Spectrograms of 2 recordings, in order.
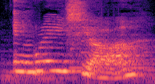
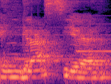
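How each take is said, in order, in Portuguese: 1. O nome é dito com sotaque inglês. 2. O nome é dito com sotaque português. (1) "como os ingleses pronunciam o meu nome" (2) "O meu nome é Engrácia"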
